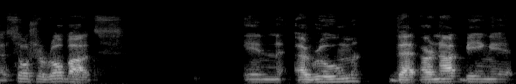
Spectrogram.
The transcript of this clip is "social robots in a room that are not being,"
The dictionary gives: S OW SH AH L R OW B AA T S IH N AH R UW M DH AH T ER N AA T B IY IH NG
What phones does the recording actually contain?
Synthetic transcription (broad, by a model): S OW SH L R OW B AA T S IH N AH R UW M DH AH T ER N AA T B IY IH NG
